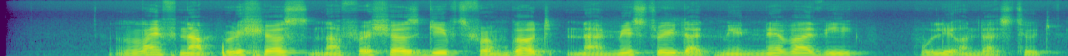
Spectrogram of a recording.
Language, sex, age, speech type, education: Nigerian Pidgin, male, 46-60, read, tertiary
